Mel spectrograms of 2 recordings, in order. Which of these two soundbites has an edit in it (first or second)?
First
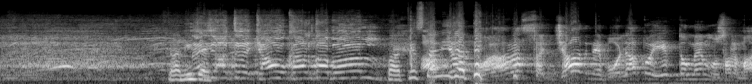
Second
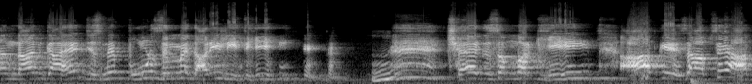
first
